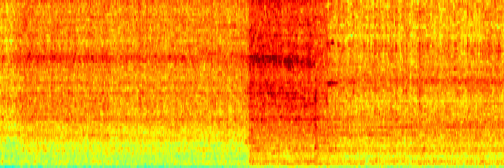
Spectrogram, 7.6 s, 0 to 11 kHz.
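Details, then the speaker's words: 4x6 band saw cutting metal after gearbox oil change: steady blade and drive whir with even cutting hiss, no grinding or knocking; sounds good, a little quieter, normal running. "So, sounds good. It's a little quieter."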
